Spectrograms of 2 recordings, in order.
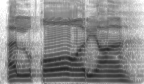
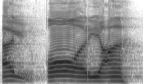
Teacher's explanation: Jadi enggak boleh ada pantulan. Karena huruf lam itu bukan bagian dari huruf qalqalah.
